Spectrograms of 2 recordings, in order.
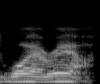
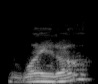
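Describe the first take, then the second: First: The last syllable sounds like a quarrel. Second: The last syllable sounds like rowing a boat. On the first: The speaker calls it wrong. "often I hear, hear that pronounced as" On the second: The speaker calls it right. "people do row their boats on it"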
